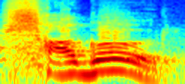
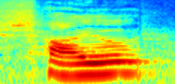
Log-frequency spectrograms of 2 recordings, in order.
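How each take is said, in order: First: The middle consonant is a hard g sound. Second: The middle consonant is a soft y glide.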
